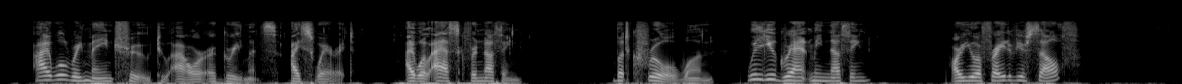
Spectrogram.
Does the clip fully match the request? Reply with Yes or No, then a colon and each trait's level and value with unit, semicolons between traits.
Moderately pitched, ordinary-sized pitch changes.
Yes: medium, 165 Hz; average, 4.3 semitones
